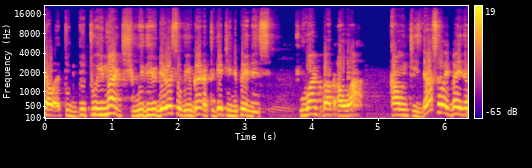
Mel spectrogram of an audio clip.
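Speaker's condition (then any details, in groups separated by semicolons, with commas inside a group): No condition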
